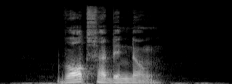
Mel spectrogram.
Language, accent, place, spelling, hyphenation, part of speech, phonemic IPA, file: German, Germany, Berlin, Wortverbindung, Wort‧ver‧bin‧dung, noun, /ˈvɔʁtfɛɐ̯ˌbɪndʊŋ/, De-Wortverbindung.ogg
- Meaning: collocation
